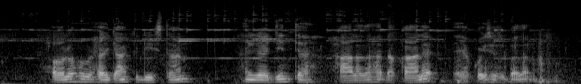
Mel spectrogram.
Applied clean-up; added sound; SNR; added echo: none; Bell; 14 dB; none.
